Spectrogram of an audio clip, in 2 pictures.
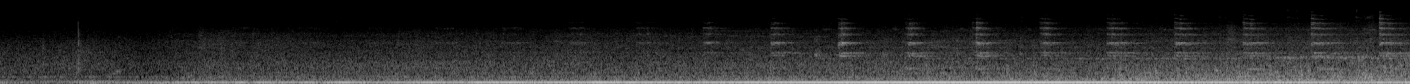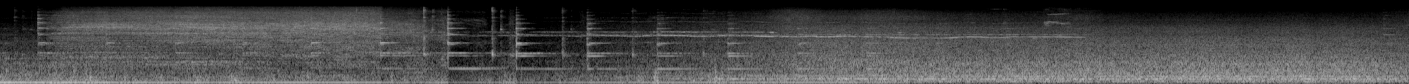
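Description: MBTA commuter rail train pulling into a station platform. Its deep diesel rumble builds over the first ten seconds and holds. About halfway through comes a burst of hiss as the cars come alongside, then a few sharp clacks and a wavering high squeal from the wheels as the train slows. A bell dings steadily throughout.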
